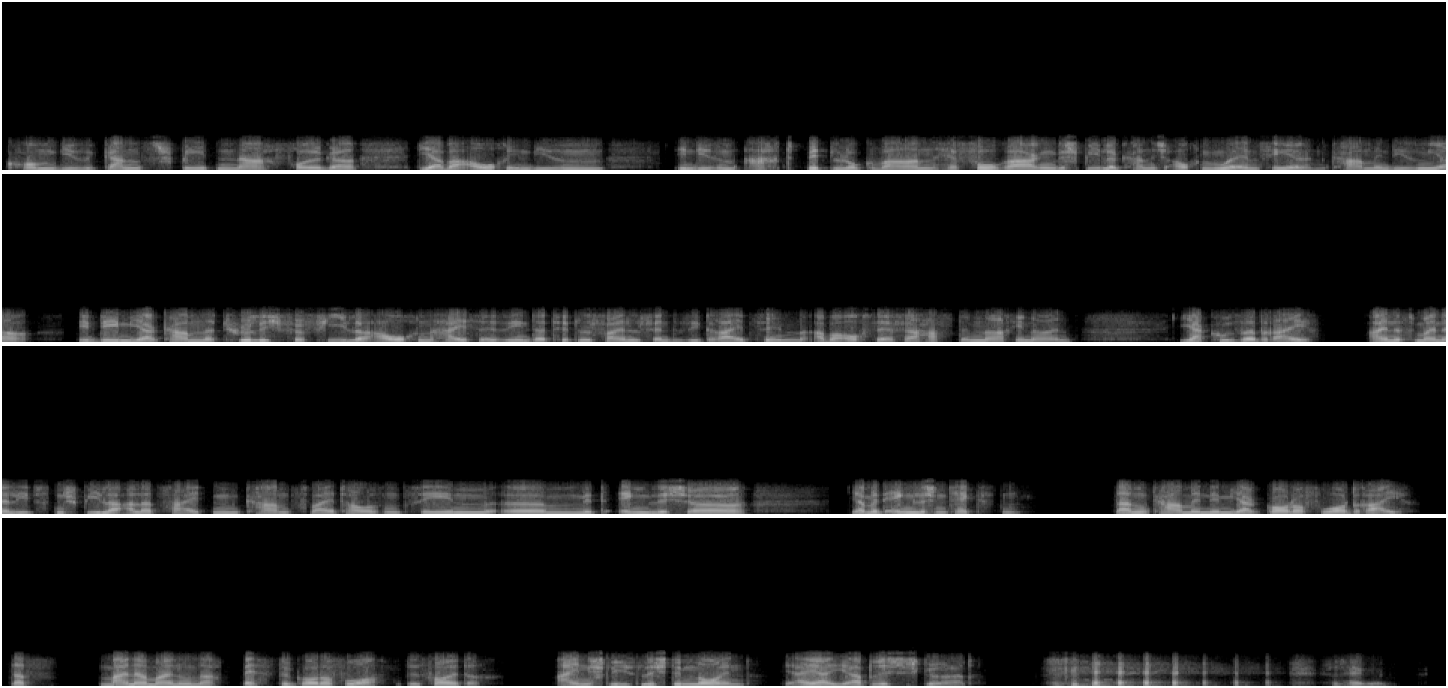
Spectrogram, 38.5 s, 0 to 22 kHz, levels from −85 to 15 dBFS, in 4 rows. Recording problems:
phone-call audio; poor line; nothing above 3.5 kHz

